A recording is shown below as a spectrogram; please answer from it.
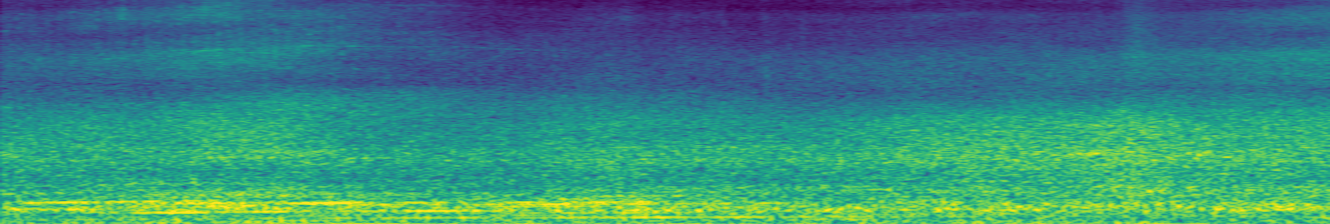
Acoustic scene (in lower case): street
